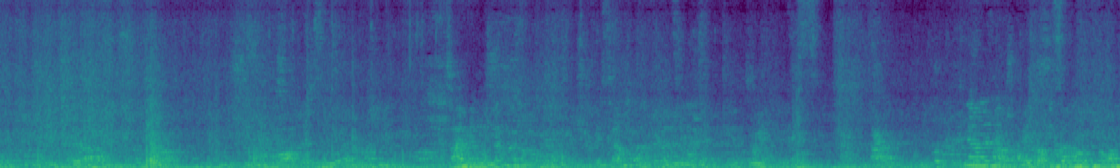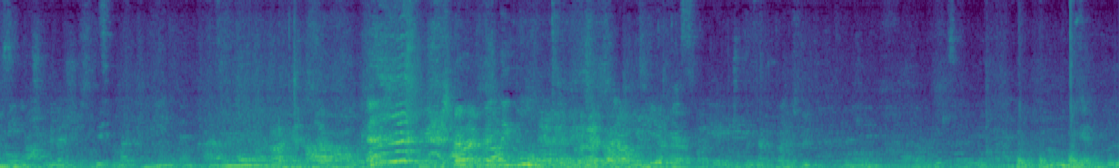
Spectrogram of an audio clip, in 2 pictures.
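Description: Several women talk with one another close by.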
